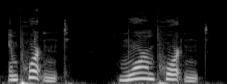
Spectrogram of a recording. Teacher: the word more kind of runs into the word important and the last syllable of important kind of gets reduced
